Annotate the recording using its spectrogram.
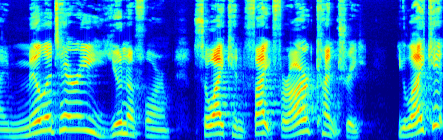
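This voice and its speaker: In a put-on character voice, a woman speaks at a high pitch and a moderate pace, with very wide pitch swings and big swings in loudness, on a very clean recording with a silent background. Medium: read story.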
